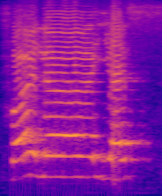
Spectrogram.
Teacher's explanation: Huruf sin ketika mati dia kena keluar angin.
